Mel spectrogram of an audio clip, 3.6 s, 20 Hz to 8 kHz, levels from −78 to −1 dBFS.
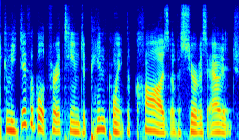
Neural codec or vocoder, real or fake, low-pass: codec, 24 kHz, 1 kbps, SNAC; fake; 7.2 kHz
